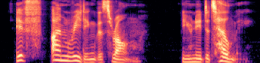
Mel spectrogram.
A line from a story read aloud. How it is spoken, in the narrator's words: Severus murmured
